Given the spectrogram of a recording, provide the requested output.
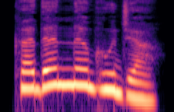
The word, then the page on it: ಕದನ್ನಭುಜ: Kannada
